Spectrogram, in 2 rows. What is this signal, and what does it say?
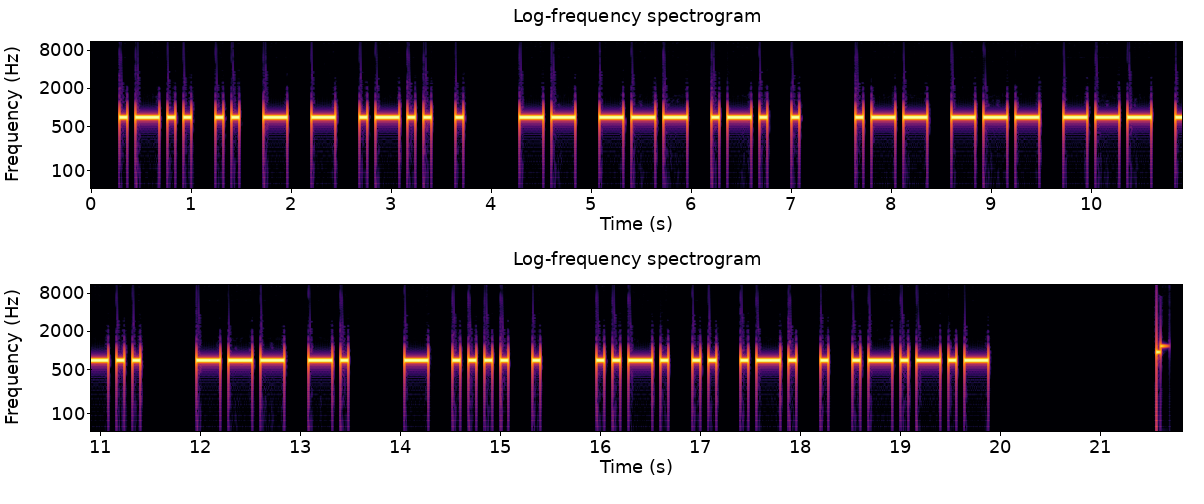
Morse code, heard as a keyed tone, about 15 wpm, 700 Hz. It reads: LITTLE MORE WOOD ON THE FIRE.
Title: Sentences from Top 1000 Words - Review Part 2 - 15wpm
